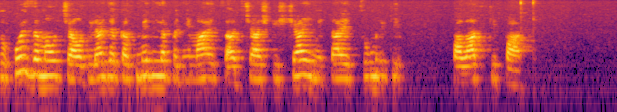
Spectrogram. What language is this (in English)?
Russian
